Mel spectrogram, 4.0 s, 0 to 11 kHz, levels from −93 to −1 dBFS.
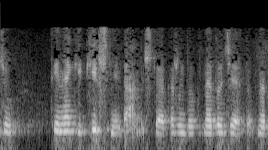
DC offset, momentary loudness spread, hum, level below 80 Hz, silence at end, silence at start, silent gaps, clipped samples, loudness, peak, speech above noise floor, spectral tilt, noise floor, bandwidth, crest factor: under 0.1%; 6 LU; none; -56 dBFS; 0 s; 0 s; none; under 0.1%; -26 LUFS; -6 dBFS; 25 dB; -4 dB/octave; -50 dBFS; 6.6 kHz; 20 dB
